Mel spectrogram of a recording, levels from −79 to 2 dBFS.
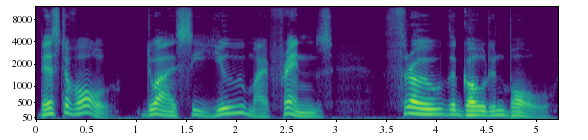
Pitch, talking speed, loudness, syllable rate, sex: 130 Hz, 150 wpm, -19 LUFS, 3.1 syllables/s, male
